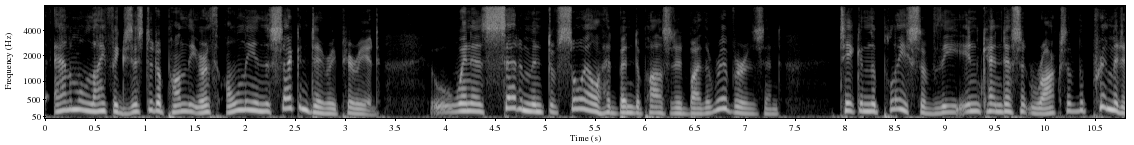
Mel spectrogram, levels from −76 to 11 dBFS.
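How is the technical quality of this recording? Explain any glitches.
Listening closely, nothing in the recording stood out as a technical problem or glitch.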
